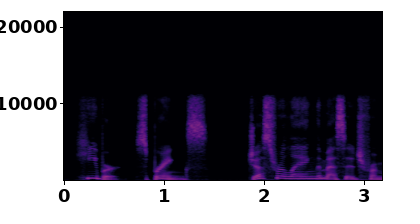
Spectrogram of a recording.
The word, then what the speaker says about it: Heber Springs: Seems the overwhelming verdict for Heber Springs, Arkansas is definitively Heber Springs.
